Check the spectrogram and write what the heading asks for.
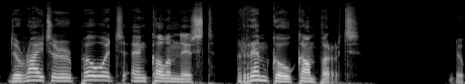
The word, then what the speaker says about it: Remco Campert: writer, poet and columnist Remco Campert. The correct pronunciation is Remco Campert. Remco Campert. There is a light emphasis on the first syllable of his first and second name.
